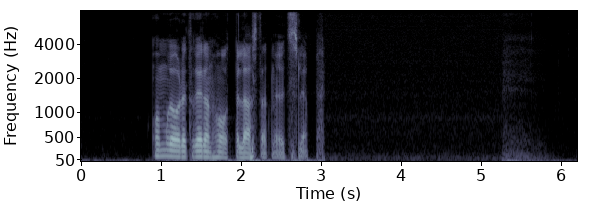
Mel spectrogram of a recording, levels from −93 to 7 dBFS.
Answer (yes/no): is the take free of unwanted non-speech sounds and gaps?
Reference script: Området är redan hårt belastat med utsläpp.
yes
